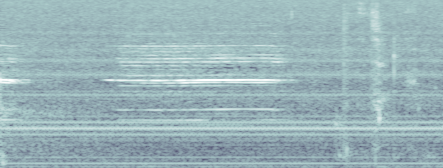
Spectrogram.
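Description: Near silence over a low steady hum, with a faint, held high-pitched sound from outside starting about a second in and fading under two seconds later.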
